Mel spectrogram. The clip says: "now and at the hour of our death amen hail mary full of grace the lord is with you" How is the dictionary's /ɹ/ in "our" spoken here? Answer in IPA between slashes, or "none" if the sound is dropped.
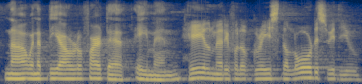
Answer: /ɹ/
